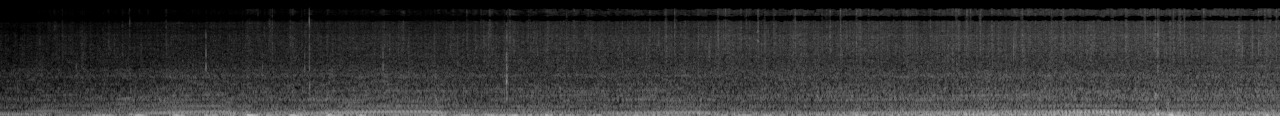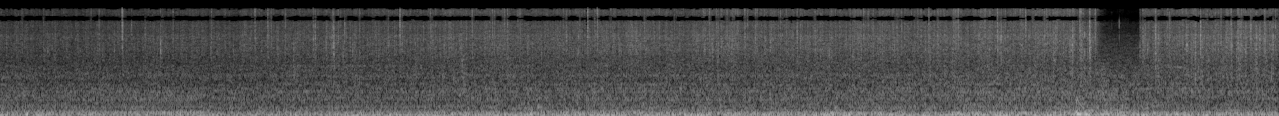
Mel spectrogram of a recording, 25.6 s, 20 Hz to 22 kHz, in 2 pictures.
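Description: Cadillac ATS-V's twin-turbo V6 heard from inside the cabin, exhaust muffler valves closed. It pulls hard through several upshifts in the first dozen seconds, its note rising and dropping back with each shift. After that it settles to highway cruising, where a steady low road and tyre rumble covers the engine.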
